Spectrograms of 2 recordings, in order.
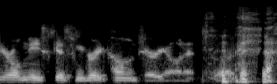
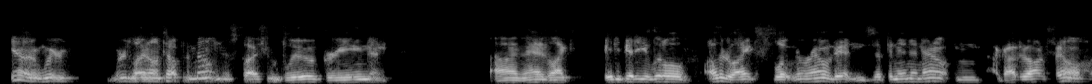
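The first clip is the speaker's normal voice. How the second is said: higher-pitched imitation of his sister, casual; imitating sister; 4 semitones higher than usual. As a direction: quote the sister in a lifted, higher voice. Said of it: "She's like".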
